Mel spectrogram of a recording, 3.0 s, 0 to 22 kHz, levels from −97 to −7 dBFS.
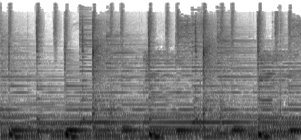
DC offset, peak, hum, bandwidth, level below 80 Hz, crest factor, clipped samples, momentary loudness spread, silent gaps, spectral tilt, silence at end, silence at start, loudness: under 0.1%; -4 dBFS; none; over 20 kHz; -28 dBFS; 16 dB; under 0.1%; 3 LU; none; -5 dB/octave; 0 s; 0 s; -20 LUFS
